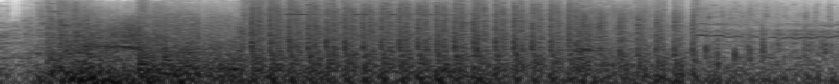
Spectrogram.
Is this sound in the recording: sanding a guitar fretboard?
no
